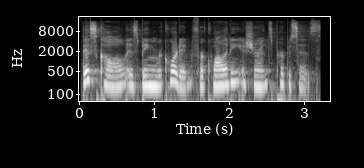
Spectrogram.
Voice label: Female Voice mono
